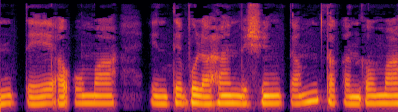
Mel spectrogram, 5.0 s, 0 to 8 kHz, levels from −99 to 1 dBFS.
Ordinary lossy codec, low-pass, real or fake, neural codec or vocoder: MP3, 32 kbps; 7.2 kHz; real; none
